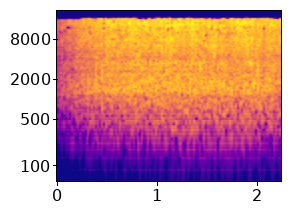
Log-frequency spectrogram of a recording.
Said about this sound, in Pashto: دا د خوست ولایت د تڼۍ ولسوالۍ اړوند د نریزي له غرونو بهیدونکو دایمي اوبو دي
